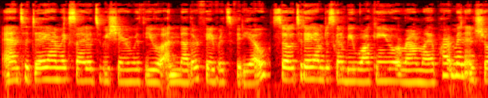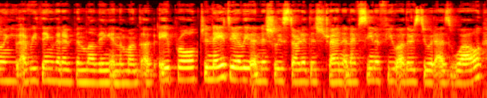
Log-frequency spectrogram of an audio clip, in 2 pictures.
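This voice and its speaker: Young woman, congested, gravelly edge, casual home vlog, friendly recommendations. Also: medium pitch, steady tone, fast, hardly any pauses, darkish tone. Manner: chatty, upbeat product recommendations. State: congested from a cold. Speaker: lifestyle vlogger. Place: home apartment, kitchen.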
